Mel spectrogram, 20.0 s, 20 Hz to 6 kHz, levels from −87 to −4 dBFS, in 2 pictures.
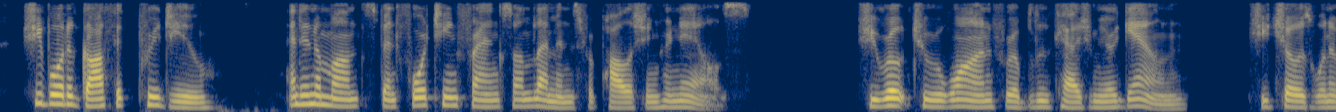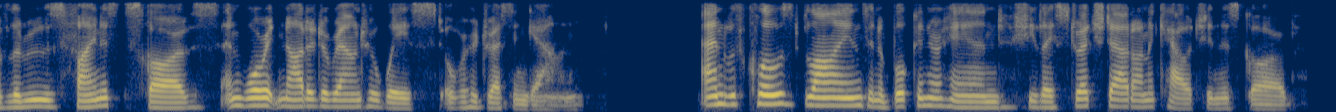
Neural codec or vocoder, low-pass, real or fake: codec, 16 kHz, 8 kbps, FunCodec, trained on Chinese and English, 25 frames a second; 5.4 kHz; fake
